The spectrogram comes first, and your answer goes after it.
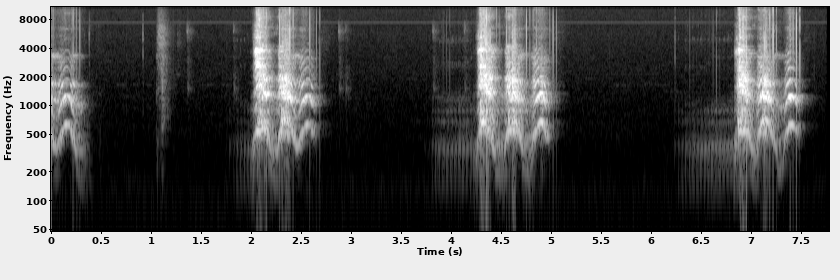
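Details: Young dog Little Man, under a year old, protecting his yard from an intruder, giving loud paired and tripled harsh barks in clusters about every two and a half seconds, each cluster preceded by a low rumble.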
